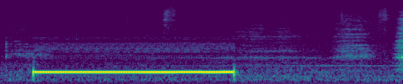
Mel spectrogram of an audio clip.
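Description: Telephone ringback tone on an outgoing call: one steady two-second ring, starting a moment in, the sign that the dialled phone is ringing and has not yet been answered.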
